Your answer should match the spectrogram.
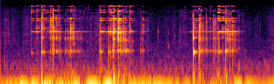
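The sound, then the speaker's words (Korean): Ice cubes drop into a glass in three quick bursts, each a cluster of bright, ringing clinks and rattles, with short pauses between and no voices. “아, 이게 지금 잔에다가 얼음을 넣는 소리입니다.”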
